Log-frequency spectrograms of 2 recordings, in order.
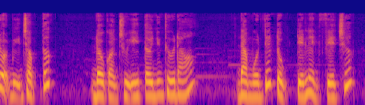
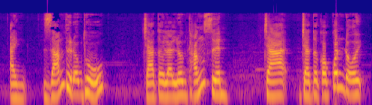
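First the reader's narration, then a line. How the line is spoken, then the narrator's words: Loud, angry, panting. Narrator (Vietnamese): Mắt Lường Chấn lộ ra một chút hoang mang, tức giận lớn tiếng hổn hển nói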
